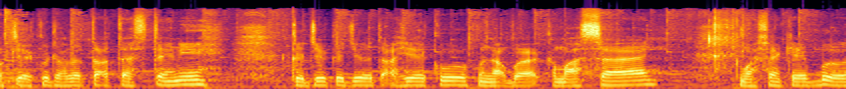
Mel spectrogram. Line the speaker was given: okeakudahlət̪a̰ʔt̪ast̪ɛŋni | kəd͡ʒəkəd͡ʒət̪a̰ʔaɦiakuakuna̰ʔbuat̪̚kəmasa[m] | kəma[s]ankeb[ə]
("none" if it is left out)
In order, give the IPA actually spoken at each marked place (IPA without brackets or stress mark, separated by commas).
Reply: n, s, ə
